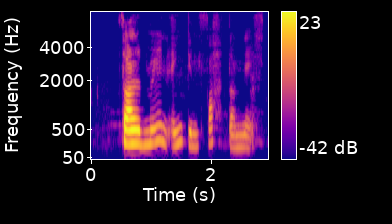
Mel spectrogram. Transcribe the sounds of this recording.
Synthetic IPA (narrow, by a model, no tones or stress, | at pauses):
θaðɛɾmʏːnḛjɲcɪnfaht̪anejht̪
